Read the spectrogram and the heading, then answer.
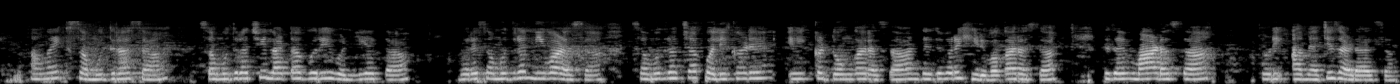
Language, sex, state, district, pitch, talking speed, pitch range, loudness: Konkani, female, Goa, North and South Goa, 250 Hz, 130 wpm, 230-265 Hz, -17 LUFS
